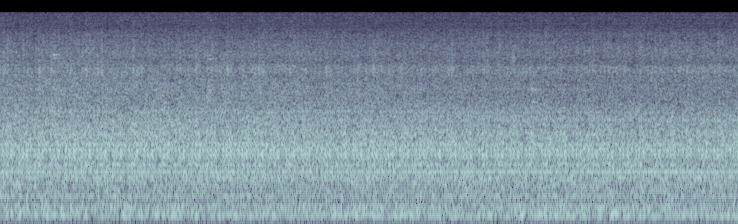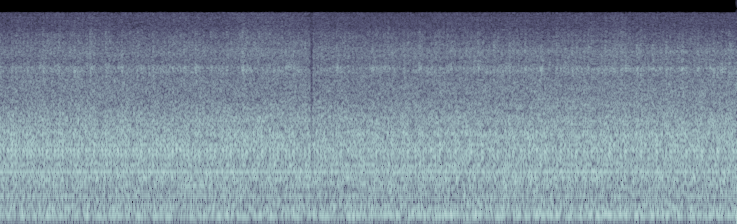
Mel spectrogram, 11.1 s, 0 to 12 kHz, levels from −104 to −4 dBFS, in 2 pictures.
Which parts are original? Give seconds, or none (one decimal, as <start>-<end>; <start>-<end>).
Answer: 0.0-8.2; 9.1-11.1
